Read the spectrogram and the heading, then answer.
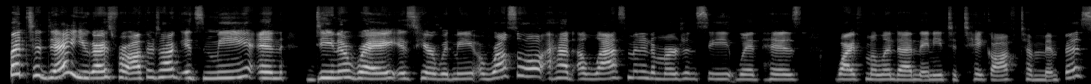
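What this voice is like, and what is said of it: Nasal, congested voice. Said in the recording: “I am nasally. I'm suffering from like hay fever or something... why I sound nasally.”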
